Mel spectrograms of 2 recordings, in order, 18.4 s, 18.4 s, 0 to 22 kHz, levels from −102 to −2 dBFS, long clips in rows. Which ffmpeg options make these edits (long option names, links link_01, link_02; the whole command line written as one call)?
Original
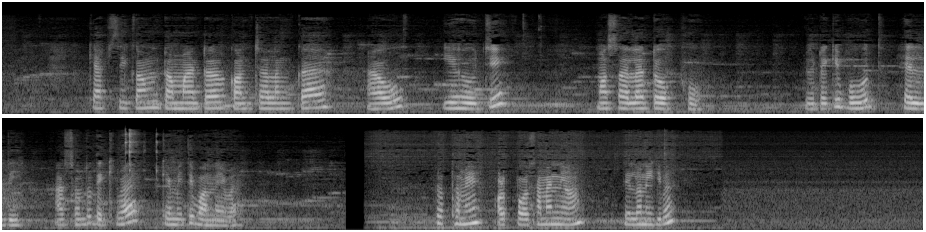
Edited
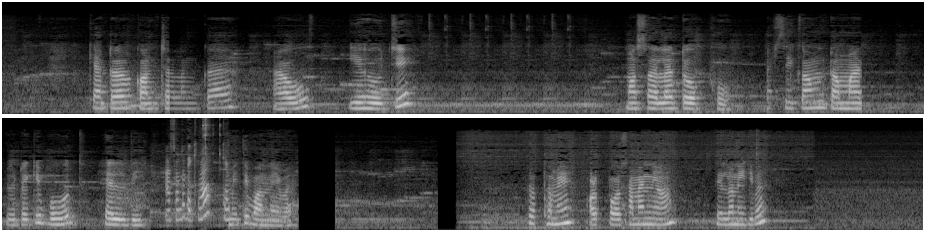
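ffmpeg -i in.wav -filter_complex "[0:a]asplit=11[link_01][link_02][link_03][link_04][link_05][link_06][link_07][link_08][link_09][link_10][link_11];[link_01]atrim=end=1.002[link_12];[link_02]atrim=start=1.938:end=2.62,asetpts=PTS-STARTPTS,afade=type=out:start_time=0.678:duration=0.004:curve=hsin:silence=0.149624[link_13];[link_03]atrim=start=2.62:end=5.542,asetpts=PTS-STARTPTS,afade=type=in:duration=1.9:curve=qsin:silence=0.149624[link_14];[link_04]atrim=start=5.128:end=5.542[link_15];[link_05]atrim=start=5.128:end=5.542[link_16];[link_06]atrim=start=5.128:end=7.372[link_17];[link_07]atrim=start=0.998:end=1.942[link_18];[link_08]atrim=start=7.368:end=9.484[link_19];[link_09]atrim=start=9.48:end=10.95,asetpts=PTS-STARTPTS,asetrate=82026,aresample=44100,atrim=end_sample=34853,asetpts=PTS-STARTPTS[link_20];[link_10]atrim=start=10.946:end=11.64,asetpts=PTS-STARTPTS,afade=type=out:start_time=0.69:duration=0.004:curve=hsin,apad=pad_dur=0.37[link_21];[link_11]atrim=start=11.64,asetpts=PTS-STARTPTS,afade=type=in:duration=0.004:curve=hsin[link_22];[link_13][link_14]concat=n=2:v=0:a=1[link_23];[link_12][link_23]acrossfade=duration=0.004:curve1=hsin:curve2=hsin[link_24];[link_24][link_15]acrossfade=duration=0.004:curve1=hsin:curve2=hsin[link_25];[link_25][link_16]acrossfade=duration=0.004:curve1=hsin:curve2=hsin[link_26];[link_26][link_17]acrossfade=duration=0.004:curve1=hsin:curve2=hsin[link_27];[link_27][link_18]acrossfade=duration=0.004:curve1=hsin:curve2=hsin[link_28];[link_28][link_19]acrossfade=duration=0.004:curve1=hsin:curve2=hsin[link_29];[link_29][link_20]acrossfade=duration=0.004:curve1=hsin:curve2=hsin[link_30];[link_21][link_22]concat=n=2:v=0:a=1[link_31];[link_30][link_31]acrossfade=duration=0.004:curve1=hsin:curve2=hsin" out.wav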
